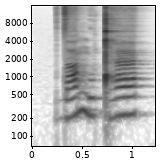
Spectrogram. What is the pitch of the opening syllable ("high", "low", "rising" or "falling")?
rising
